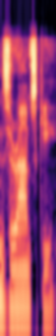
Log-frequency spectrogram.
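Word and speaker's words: Żeromski: Two sketches by Stefan Zeramsky. One for no one. The accent on the Z softens the sound approximately to that of the French G in Gelli.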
